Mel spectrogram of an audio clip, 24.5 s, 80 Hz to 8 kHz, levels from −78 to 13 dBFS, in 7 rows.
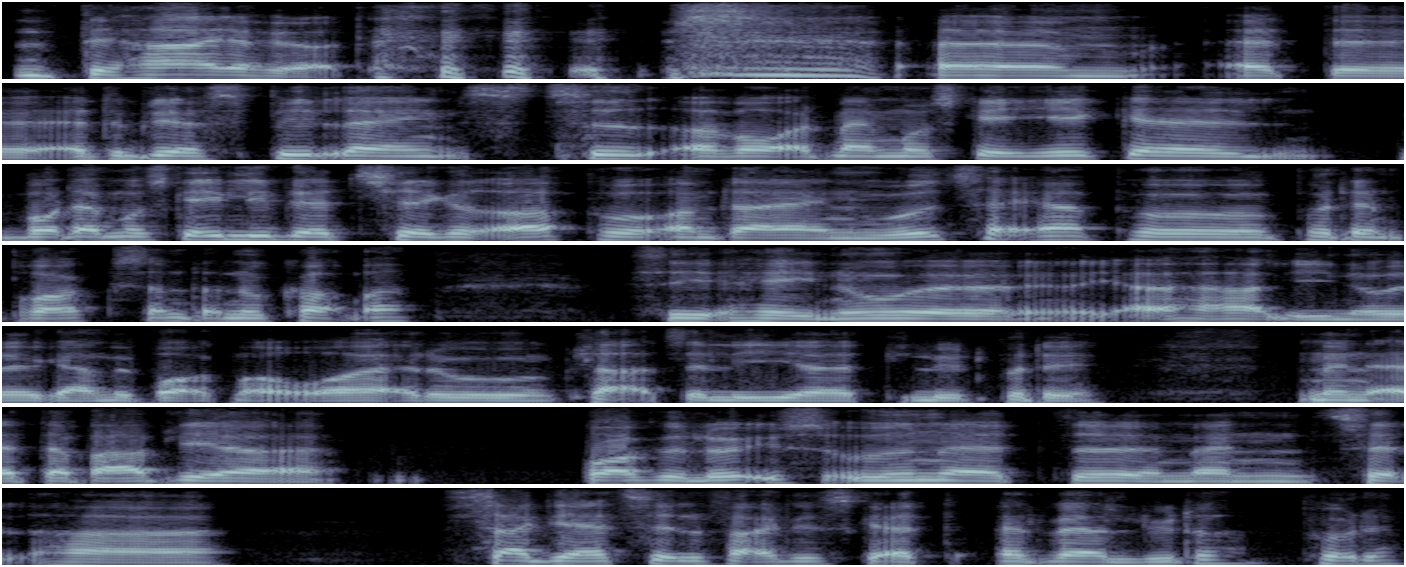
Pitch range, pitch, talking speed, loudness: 110-135 Hz, 120 Hz, 220 wpm, -20 LUFS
